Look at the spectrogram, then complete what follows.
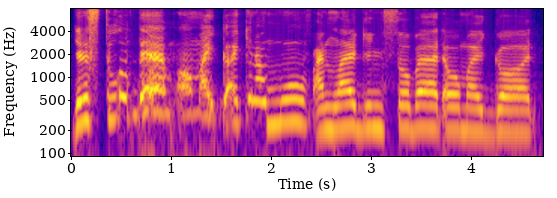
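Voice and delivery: very high panicked shrieking. Real, not acted. Lagging while sharks attack.

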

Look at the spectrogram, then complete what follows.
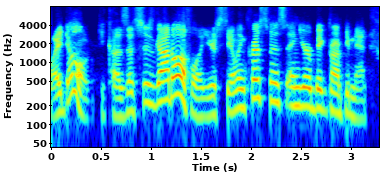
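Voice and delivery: ordinary delivery

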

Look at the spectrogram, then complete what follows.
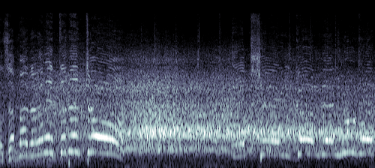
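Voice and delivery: loud, high, drawn-out goal call. Real, not acted.

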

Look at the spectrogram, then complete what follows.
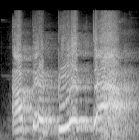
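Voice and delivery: loud high shout of her name; delighted yell; excited shout. Real, not acted. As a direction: cheer her on as she appears. Excited reaction to model appearing.

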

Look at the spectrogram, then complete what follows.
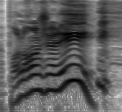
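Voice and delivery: fake French accent. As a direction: stretch it out like a mock Frenchman. Mock French word game.

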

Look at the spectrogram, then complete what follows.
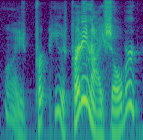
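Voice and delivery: halting start, then high and hedging; cautious. A narrator's reading. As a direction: hedge carefully, stumbling into it. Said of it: "Sam said cautiously".

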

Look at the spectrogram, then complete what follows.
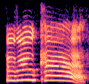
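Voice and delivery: high, drawn-out call; shouting. A narrator's reading. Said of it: "shouted Missus Salt".

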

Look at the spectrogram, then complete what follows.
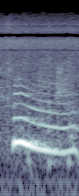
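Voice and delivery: high falling hum; mock puppy whimper. Owner showing the dog a sad puppy, mock whimper. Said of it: "Let me hear sad puppy".

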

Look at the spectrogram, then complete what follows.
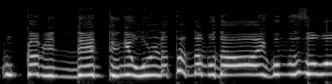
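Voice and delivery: high wailing comic panic; panicked tiger. Acted. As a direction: cry out in terror, ending in a long howl. Tiger panics, something on its back. (겁에 질려 울부짖는 호랑이)

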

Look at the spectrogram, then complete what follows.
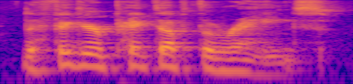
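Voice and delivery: ordinary delivery, nothing marked

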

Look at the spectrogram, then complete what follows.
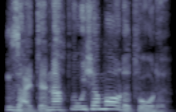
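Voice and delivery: put-on high, lively boyish voice; a cheerful boy proposing breakfast; boy talking brightly to his friend; young boy Huck. A narrator's reading. Huck's voice.

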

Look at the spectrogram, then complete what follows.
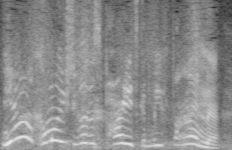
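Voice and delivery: high, lively urging; eager coaxing. Acted. Urging a reluctant friend to a party, eager coaxing.

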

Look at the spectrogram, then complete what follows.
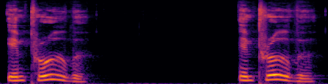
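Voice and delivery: improve said slowly, clearly, with falling end; model pronunciation. Shown as a demonstration. Teacher modelling improve for students to repeat. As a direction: enunciate improve for learners. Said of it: "improve라고 발음하시면 되겠고요".

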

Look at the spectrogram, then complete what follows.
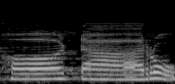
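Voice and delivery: ખટારો stretched out syllable by syllable; drawn-out ખ, ટા, રો with small gaps; slow dictation. Shown as a demonstration. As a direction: say ખટારો slowly for writing down. Dictates the word to write.

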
